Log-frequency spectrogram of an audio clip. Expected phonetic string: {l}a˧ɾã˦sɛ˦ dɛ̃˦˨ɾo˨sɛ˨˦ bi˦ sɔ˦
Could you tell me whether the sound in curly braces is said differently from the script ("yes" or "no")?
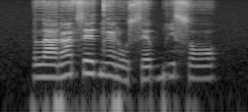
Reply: no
